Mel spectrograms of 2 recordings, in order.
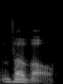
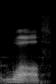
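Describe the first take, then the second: First: The name begins with a V sound. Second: The name begins with a W sound. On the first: This follows the spelling. "he spells it with two V's" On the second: This is the pronunciation the owner prefers. "if you pronounce it the way he wants you to pronounce it"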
